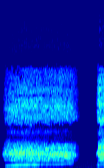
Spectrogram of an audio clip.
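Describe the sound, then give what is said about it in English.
Loud breathing through the mouth during a guided breathing exercise: one long, steady, rushing breath lasting about a second and a half, a brief silence, then the next breath begins. “Take a big exhale together. In mouth, out mouth.”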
